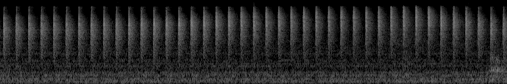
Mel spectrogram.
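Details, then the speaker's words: Extracorporeal shockwave therapy device pulsing during treatment of an adult's Achilles tendonitis at a chiropractic clinic, intensity level 13, set to 8 pulses per second, 2,000 of 3,000 pulses done; steady rapid mechanical clicking. "the machine does eight pulses per second so it's not going to take us three thousand seconds to the treatment"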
